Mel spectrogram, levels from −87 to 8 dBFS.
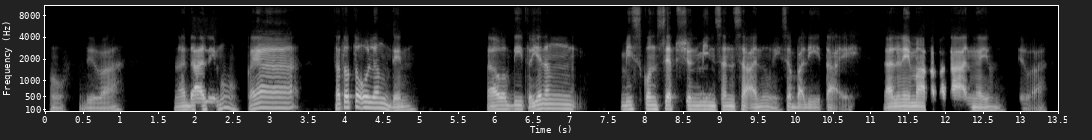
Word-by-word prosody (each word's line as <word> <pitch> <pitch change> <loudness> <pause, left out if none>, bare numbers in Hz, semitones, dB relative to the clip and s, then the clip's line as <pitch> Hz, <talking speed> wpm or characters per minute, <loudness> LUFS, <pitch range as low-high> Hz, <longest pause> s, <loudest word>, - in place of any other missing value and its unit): Oh, 80 -3 -9 0.2
'di 80 - -9
ba? 80 +4 -7 0.8
Nadali 115 +3 +2
mo, 145 -6 -6
kaya 140 +6 +2 1.0
sa 140 - +2
totoo 170 0 +4
lang 155 -7 +1
din, 95 +4 -3 1.0
tawag 115 +2 +2
dito, 120 -2 -3
'yan 130 +5 +3
ang 140 0 -1 0.9
misconception 120 0 +1
minsan 110 -1 0
sa 100 -3 0
ano, 95 +2 -3
eh, 75 -1 -13
sa - - -2
balita, 85 -1 -3
eh. - - -13 0.3
Lalo 95 +2 +4
na 110 - +6
'yong 105 0 +3
mga 100 -1 +5
kabataan - - +1
ngayon, 90 +1 -2 0.3
'di - - -15
ba? - - -14
110 Hz, 135 wpm, -21 LUFS, 95-120 Hz, 1.0 s, na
